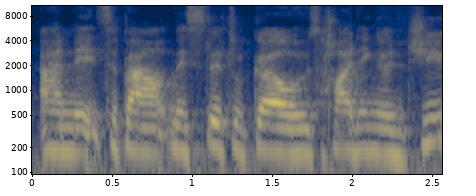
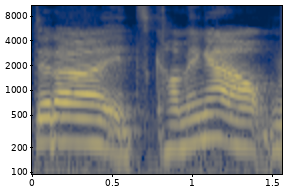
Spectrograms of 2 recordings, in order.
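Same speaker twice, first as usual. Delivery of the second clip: mock triumphant; 4 semitones higher, 6 dB louder than usual. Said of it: "I said".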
